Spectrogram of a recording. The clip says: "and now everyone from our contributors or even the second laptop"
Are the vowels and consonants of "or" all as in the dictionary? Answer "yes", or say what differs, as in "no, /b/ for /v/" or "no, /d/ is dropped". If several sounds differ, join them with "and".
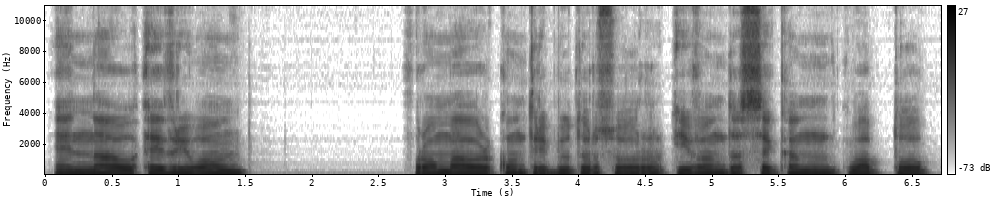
yes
